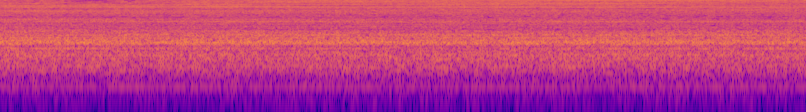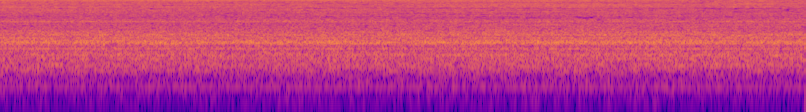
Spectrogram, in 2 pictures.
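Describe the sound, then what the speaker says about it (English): A heat gun used for heat embossing on a paper craft project gives off a steady, even electric whir with a constant airflow hiss. It holds at the same level throughout with no talking. "So we're going to take the heat gun."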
